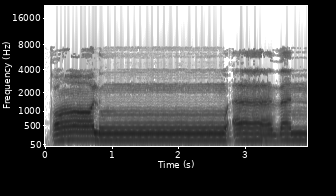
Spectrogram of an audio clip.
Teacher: در قالوا ما واو رو، یعنی واو مدی رو حرف مد تلقی میکنیم و سبب مد هم باز همزه · Term: مد منفصل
